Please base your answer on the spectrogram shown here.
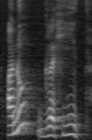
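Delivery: अनुग्रहीत said slowly, stressing ग्री; slow model of अनुग्रहीत with ग्री; careful demo. Shown as a demonstration. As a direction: correct form, slowly. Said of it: "ग्री है ना कि री है".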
